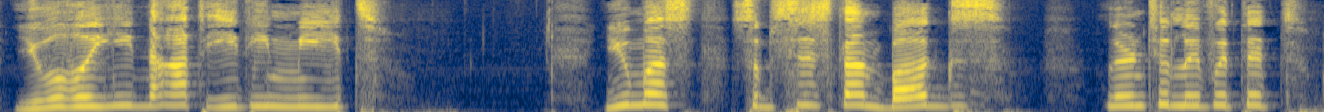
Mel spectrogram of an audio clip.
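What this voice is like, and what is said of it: Bad imitation of another voice. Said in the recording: “that's a really bad imitation.”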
